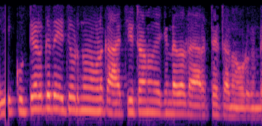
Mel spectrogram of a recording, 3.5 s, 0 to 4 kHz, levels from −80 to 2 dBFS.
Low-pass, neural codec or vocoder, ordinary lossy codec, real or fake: 3.6 kHz; none; AAC, 24 kbps; real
